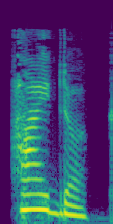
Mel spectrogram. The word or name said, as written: haiduk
